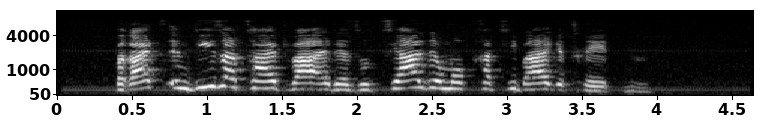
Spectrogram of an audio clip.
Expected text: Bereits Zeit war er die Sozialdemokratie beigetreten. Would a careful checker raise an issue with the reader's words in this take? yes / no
yes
